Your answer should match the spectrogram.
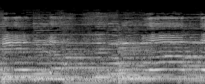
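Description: A tango played live by a woman singer with an ensemble of piano, double bass, violin, bandoneón and guitar.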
